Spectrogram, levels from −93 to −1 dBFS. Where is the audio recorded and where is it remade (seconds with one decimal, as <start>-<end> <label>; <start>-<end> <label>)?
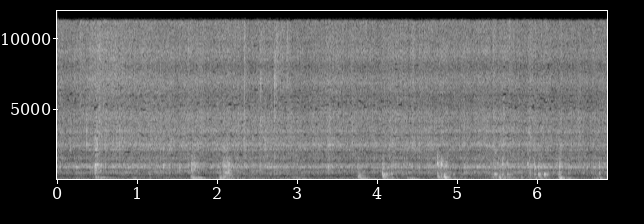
0.0-4.6 recorded; 4.6-5.5 remade; 5.5-6.9 recorded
